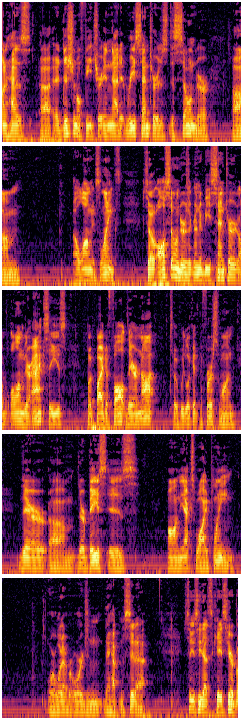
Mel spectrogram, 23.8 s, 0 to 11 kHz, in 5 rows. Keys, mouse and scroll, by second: 11.1 right click, 12.0 right click, 12.8-14.5 drag, 20.0 click, 21.3 click, 23.1-23.8 drag.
